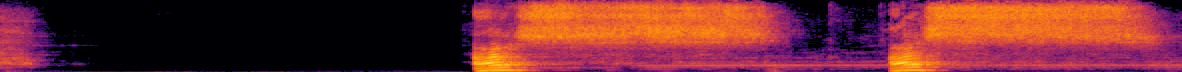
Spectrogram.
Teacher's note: Letter Shin, the middle of the tongue, touches the roof.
